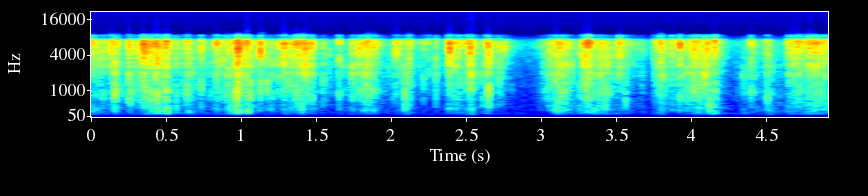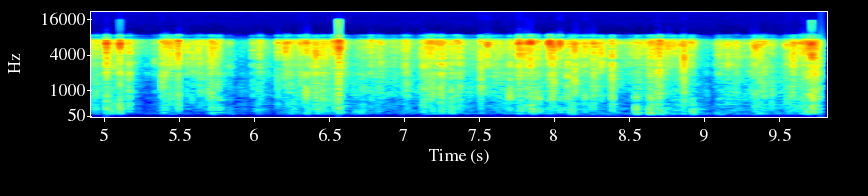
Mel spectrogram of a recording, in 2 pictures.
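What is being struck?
Metallic foil number balloon.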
